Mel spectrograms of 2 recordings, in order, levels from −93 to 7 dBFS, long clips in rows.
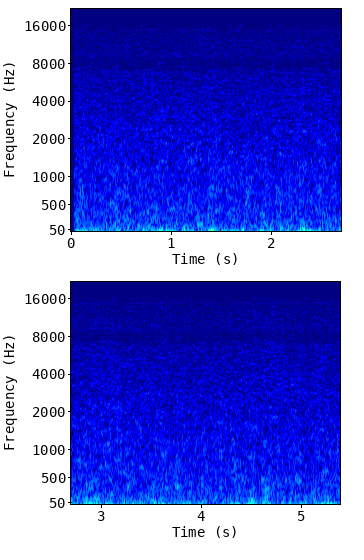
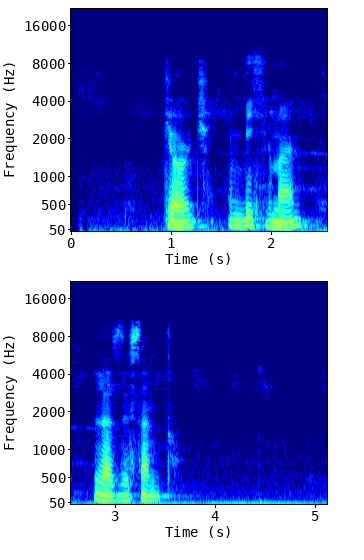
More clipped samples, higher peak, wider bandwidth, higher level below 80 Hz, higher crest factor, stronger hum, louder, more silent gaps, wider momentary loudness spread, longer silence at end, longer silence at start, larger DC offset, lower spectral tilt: neither; second, -42 dBFS vs -24 dBFS; first, 16.5 kHz vs 11 kHz; second, -66 dBFS vs -60 dBFS; about the same, 18 dB vs 20 dB; neither; second, -62 LUFS vs -42 LUFS; neither; second, 1 LU vs 15 LU; about the same, 0 s vs 0 s; second, 0 s vs 0.9 s; neither; second, -3.5 dB/octave vs -6 dB/octave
